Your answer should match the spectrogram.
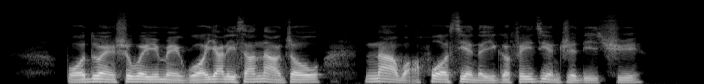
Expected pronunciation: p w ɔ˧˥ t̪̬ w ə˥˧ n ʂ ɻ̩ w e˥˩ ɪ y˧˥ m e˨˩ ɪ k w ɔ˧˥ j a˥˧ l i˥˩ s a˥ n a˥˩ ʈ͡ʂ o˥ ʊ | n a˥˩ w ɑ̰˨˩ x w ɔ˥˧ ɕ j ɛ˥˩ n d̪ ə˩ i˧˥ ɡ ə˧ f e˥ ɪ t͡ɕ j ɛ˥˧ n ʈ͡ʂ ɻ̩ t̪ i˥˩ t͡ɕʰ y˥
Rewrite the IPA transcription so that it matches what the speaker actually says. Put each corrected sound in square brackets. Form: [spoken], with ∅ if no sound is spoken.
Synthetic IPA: p w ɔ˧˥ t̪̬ w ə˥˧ n ʂ ɻ̩ w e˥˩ ɪ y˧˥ m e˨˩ ɪ k w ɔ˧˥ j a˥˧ l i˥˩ s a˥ n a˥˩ ʈ͡ʂ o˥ ʊ | n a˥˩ w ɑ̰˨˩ x w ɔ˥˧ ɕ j ɛ˥˩ n d̪ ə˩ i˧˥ ɡ ə˧ f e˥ ɪ t͡ɕ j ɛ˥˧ n ʈ͡ʂ ɻ̩ t̪ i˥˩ t͡ɕʰ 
